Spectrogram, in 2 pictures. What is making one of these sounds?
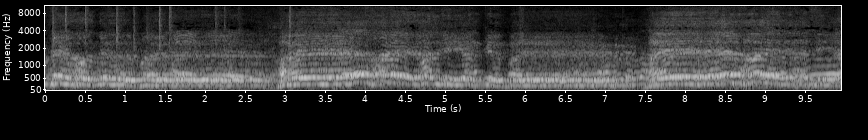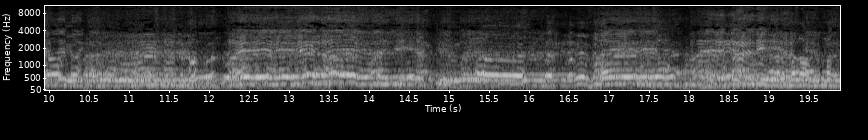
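A crowd of men chants loudly together in a rhythmic lament.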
